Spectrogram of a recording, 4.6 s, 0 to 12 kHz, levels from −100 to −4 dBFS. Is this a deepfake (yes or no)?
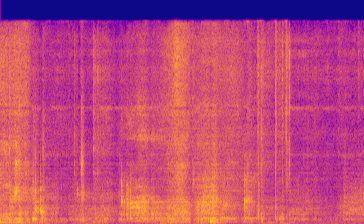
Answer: yes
